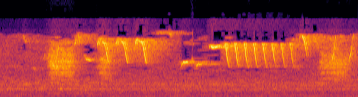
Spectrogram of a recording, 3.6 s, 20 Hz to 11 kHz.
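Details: Eurasian wren singing at 18:29 on 11 October 2011 from a hole in the middle of a nesting wall, near a kingfisher's nest tunnel; high, rapid trills of repeated sharp notes in bursts, with a fast rattling run in the second half.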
